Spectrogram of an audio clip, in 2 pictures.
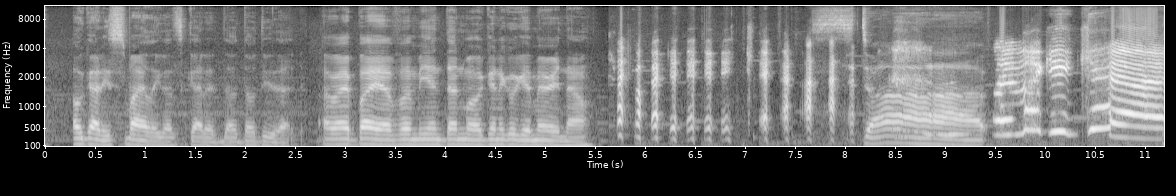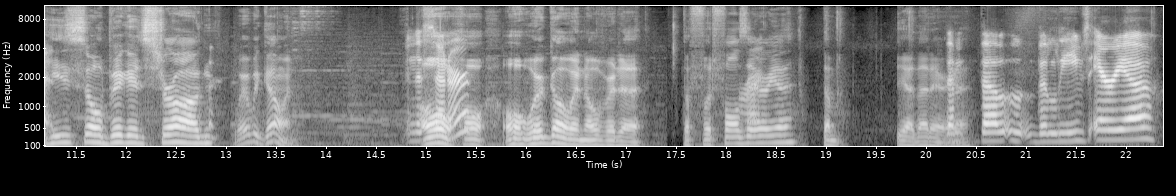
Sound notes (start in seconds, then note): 5.7 laughing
